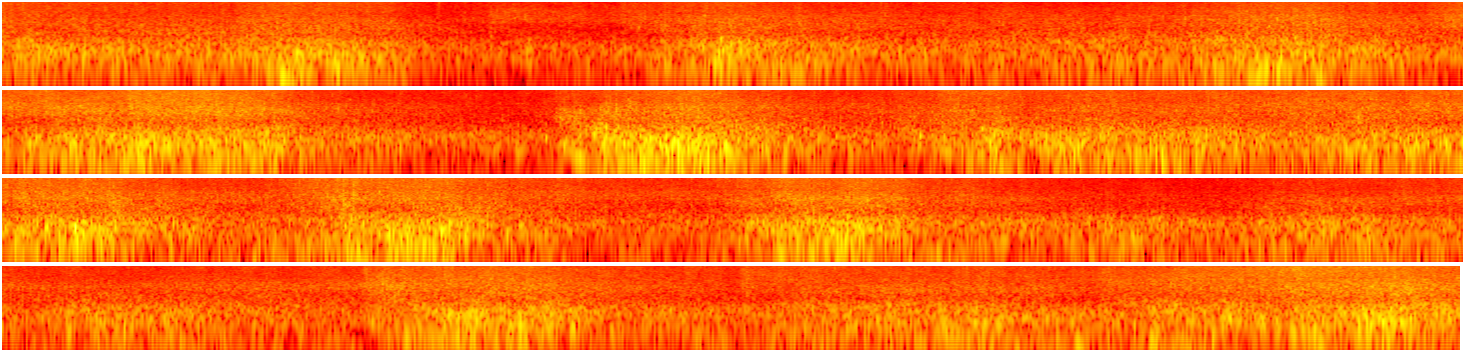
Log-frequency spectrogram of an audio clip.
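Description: Surf sound: waves washing in, in slow surges about every two seconds.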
